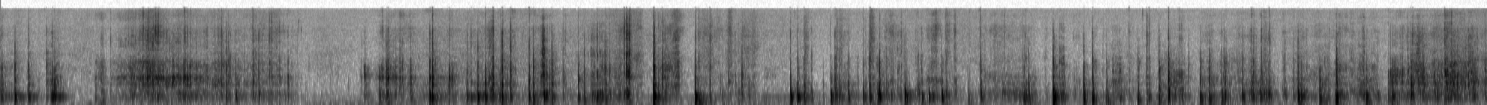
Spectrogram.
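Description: Long acrylic nails tap and scratch the shaft of a hollow, empty brown and teal tooled leather cowboy boot held up in the air. The result is a dense run of quick, dry taps and crinkly scratches with a hollow low-mid body, broken by a brief quiet pause near two seconds.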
